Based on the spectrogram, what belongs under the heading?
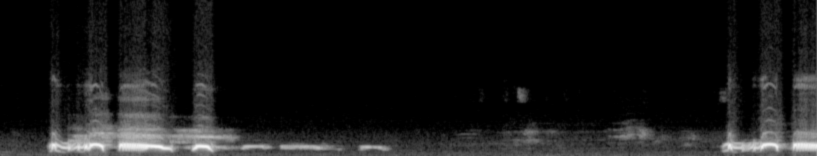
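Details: Spotted dove calling, used as a lure for wild doves: a full phrase of stuttered notes, long coo and short end note, trailing soft low murmurs, then a second phrase starting after a long pause.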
